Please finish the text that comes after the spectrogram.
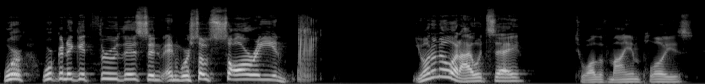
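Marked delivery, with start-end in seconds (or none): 0.0-2.7 mock a CEO grovelling to staff; lightly hammed-up sorry executive; mock corporate apology. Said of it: "they're talking to the employees and like".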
